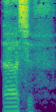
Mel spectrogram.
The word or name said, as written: excusez-moi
